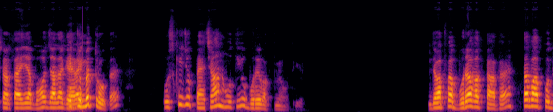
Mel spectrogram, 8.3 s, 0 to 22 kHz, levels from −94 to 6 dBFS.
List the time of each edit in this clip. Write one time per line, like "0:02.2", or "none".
0:01.2

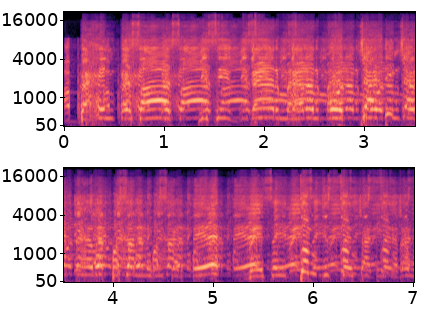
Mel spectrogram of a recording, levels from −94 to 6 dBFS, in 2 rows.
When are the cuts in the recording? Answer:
none

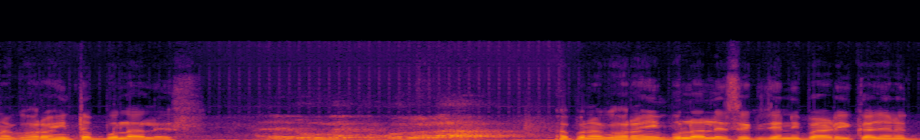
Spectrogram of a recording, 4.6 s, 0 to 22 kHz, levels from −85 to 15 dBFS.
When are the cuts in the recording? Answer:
none

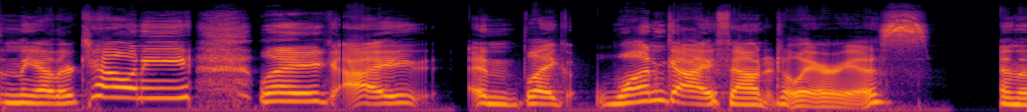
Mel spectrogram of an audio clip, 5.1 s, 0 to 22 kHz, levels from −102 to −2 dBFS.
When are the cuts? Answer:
none

